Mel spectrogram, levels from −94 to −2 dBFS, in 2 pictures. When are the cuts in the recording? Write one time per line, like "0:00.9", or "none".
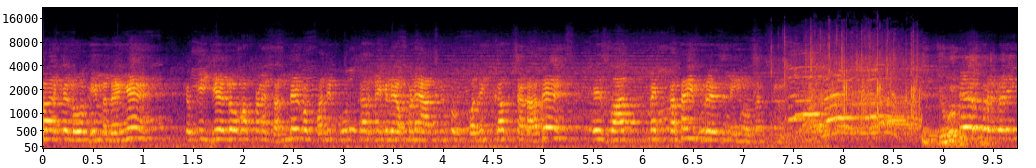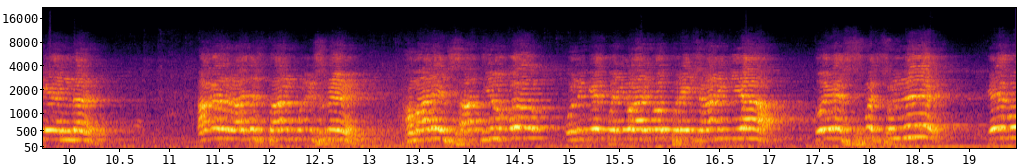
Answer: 0:08.8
